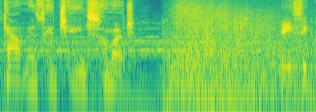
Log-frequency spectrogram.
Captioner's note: thunder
